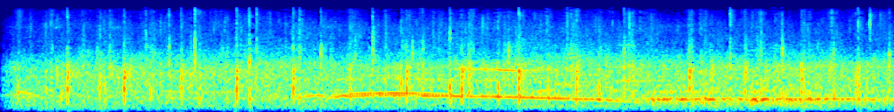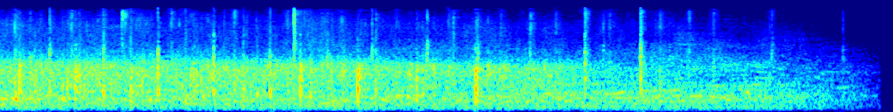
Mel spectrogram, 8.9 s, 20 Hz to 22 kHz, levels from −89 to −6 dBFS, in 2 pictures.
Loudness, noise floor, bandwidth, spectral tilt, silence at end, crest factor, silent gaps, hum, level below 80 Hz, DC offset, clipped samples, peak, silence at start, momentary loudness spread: -29 LUFS; -52 dBFS; 17 kHz; -2.5 dB/octave; 0.2 s; 24 dB; none; none; -74 dBFS; under 0.1%; under 0.1%; -6 dBFS; 0 s; 12 LU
